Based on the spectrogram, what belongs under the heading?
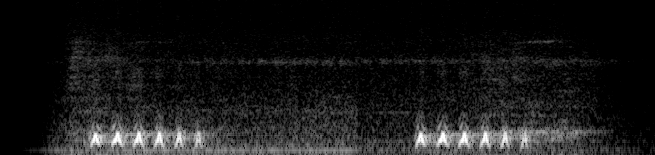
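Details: Spectacled owl, a nocturnal, seldom-seen owl nicknamed the knocking owl, giving two bursts of rapid low pulsating knocks, about five to six hollow pulses each, the bursts roughly two and a half seconds apart, over a quiet background hum.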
